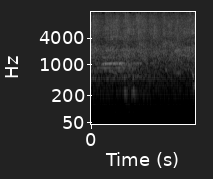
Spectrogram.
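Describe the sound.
Applause from an audience at a worship night, a steady, fairly quiet wash of clapping that holds evenly for about two seconds.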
